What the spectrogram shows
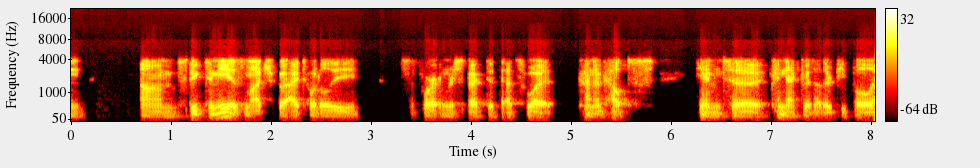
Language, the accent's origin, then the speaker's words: English; New York, United States; I'm from New York, and the community I grew up in was my parents are a little hippie leaning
